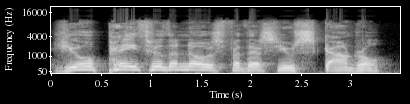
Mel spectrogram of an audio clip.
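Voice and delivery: high, whining threat with a whimper. A narrator's reading. Sexton, tied up, whimpering at Rondeau. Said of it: "Sexton whimpered".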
